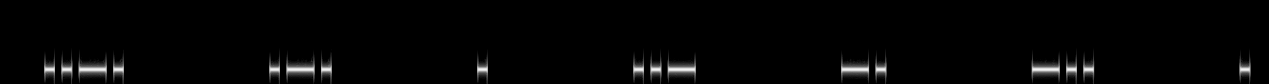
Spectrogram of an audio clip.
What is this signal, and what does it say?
Morse code, heard as a keyed tone, about 14 wpm, spaced as for 5 wpm, 700 Hz. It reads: FREUNDE
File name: Morsekurs / Witze / Witz 03. November 2020, 25 F70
